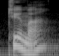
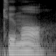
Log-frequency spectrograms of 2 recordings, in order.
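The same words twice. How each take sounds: First: The stress is on the first syllable. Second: The stress is on the second syllable. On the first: It is a growth, as in cancer. "dum dee" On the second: It means two extra. "dee dum"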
